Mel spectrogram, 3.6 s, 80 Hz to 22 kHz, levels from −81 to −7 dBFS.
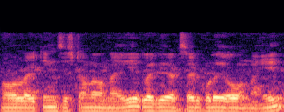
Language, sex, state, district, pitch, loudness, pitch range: Telugu, male, Andhra Pradesh, Visakhapatnam, 100 Hz, -15 LUFS, 100-105 Hz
